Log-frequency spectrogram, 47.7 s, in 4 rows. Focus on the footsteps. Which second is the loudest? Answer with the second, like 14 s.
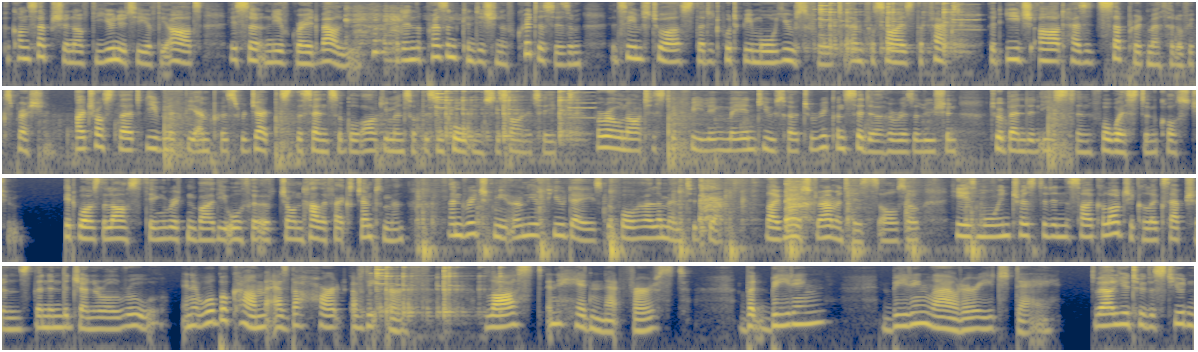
30 s.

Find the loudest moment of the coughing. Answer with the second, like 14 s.
32 s.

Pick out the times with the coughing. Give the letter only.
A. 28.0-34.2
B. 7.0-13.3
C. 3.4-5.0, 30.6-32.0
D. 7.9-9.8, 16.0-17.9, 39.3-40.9
C.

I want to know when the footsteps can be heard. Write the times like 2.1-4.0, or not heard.
28.0-34.2.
